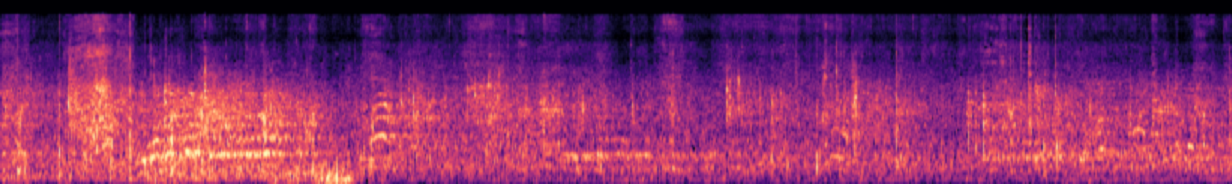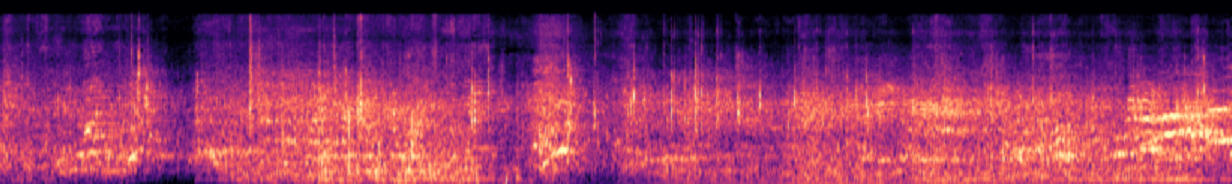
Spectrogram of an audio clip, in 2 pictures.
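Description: Ice hockey play in an ice arena: skate blades scraping the ice and sticks and puck clacking, under children's high shouts and chatter, with a steady low hum.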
